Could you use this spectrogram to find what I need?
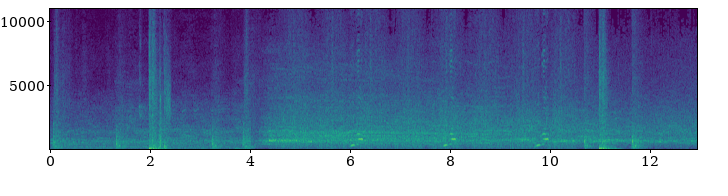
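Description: A crowd cheers and roars steadily.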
